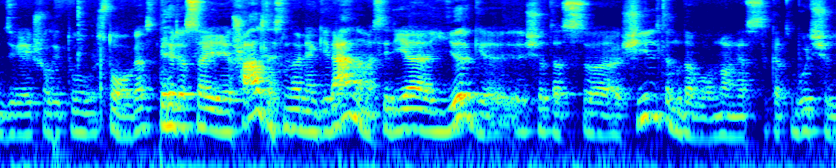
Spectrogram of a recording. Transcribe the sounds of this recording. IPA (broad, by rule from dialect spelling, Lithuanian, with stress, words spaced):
ˈd͡zʲʋʲiɛj ʃlˠɐɪˈtuː ˈstoːɡɐs ɪr ɪˈsɐɪ ˈʃɐlˠtɐs ˈnʊ nʲɛɡʲiːˈʋʲæːnɐmɐs ɪr ˈjiɛ ˈjɪrʲɡʲɪ ˈʃʲɪtɐs ʋɐ ˈʃʲiːlʲtʲɪndɐʋoː ˈnʊ ʋʲɪs ˈkɐt ˈbuːt ˈʃʲɪlʲ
